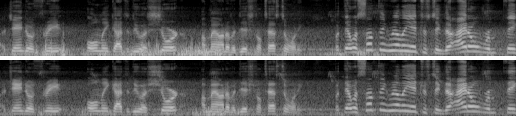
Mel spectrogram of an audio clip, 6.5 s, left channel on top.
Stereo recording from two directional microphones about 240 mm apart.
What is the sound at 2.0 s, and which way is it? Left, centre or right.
Speech, right.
